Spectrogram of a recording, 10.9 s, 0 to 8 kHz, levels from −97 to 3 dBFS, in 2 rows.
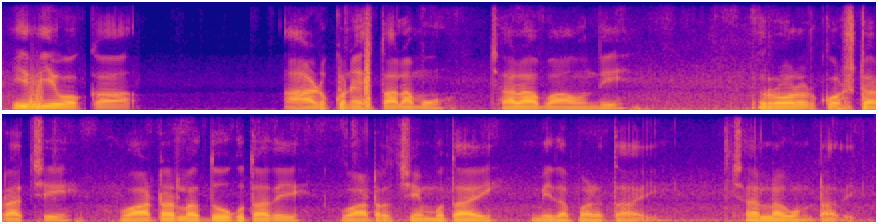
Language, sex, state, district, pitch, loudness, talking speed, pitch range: Telugu, male, Telangana, Karimnagar, 135 Hz, -16 LUFS, 100 wpm, 125-140 Hz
